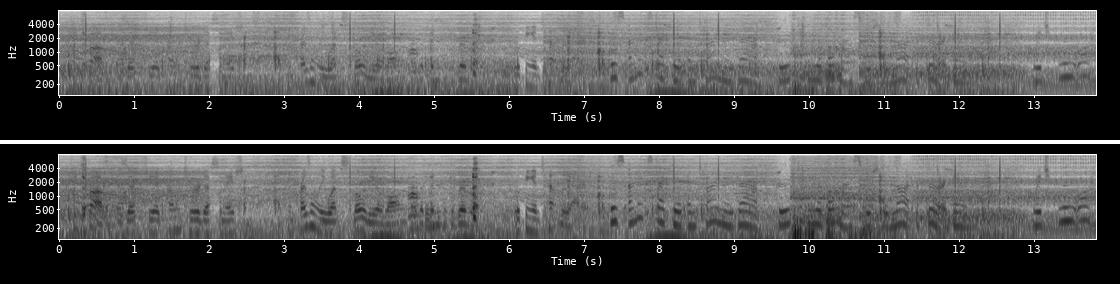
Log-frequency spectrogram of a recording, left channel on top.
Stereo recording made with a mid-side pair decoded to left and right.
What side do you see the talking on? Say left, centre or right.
right.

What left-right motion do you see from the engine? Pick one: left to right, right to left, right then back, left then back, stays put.
stays put.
